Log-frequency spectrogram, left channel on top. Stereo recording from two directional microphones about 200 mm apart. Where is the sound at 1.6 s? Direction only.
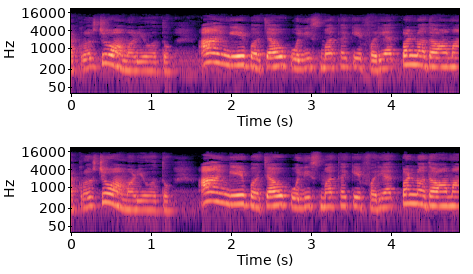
25° right (ahead or behind).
